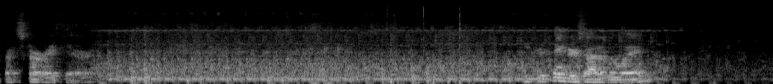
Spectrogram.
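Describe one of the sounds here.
A sewing machine hums and stitches steadily, then stops.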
